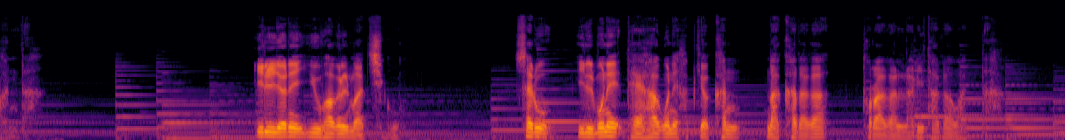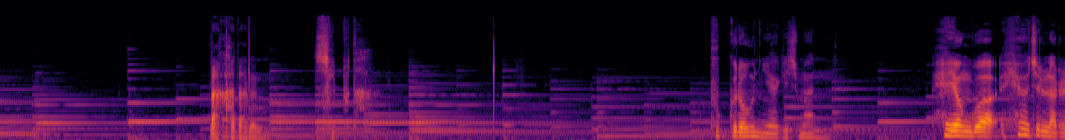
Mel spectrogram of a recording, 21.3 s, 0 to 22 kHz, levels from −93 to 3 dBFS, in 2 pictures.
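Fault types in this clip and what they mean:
Loud pop: A sharp transient sits on top of the audio, likely a sudden voltage step or pulse from a plug, switch, static discharge or driver glitch, shaped by the circuitry downstream. Between 12.91 and 13.16 s two pops arrive in quick succession, and a single pop follows at 15.58 to 15.60 s. Each peaks roughly 10 dB above the surrounding signal, while the underlying sound continues beneath them without interruption.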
